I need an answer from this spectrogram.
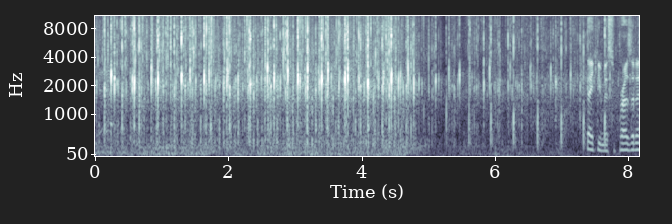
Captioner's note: applause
